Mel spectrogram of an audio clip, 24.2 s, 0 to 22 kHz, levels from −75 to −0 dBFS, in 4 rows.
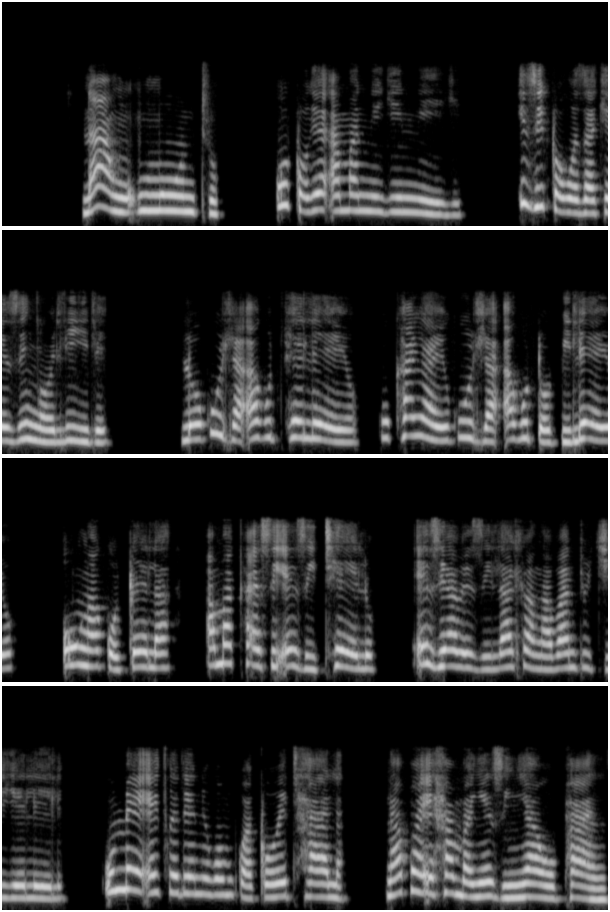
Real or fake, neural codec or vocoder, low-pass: real; none; 7.2 kHz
